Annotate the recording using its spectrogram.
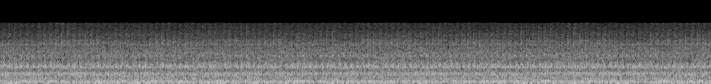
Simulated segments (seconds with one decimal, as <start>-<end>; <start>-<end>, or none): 2.2-2.7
